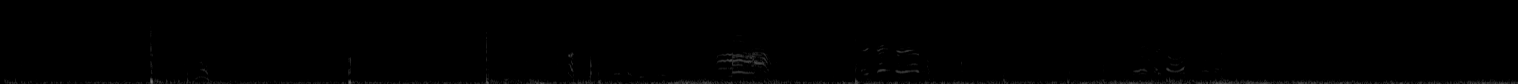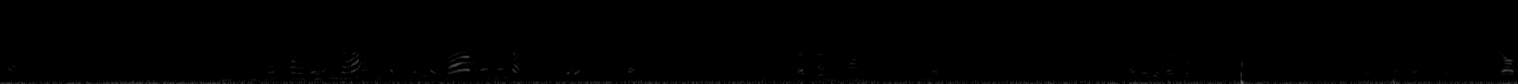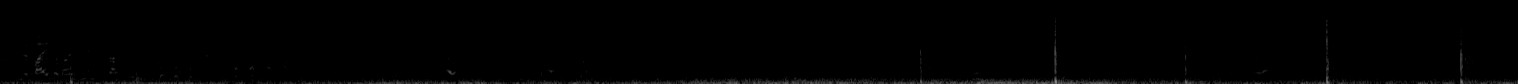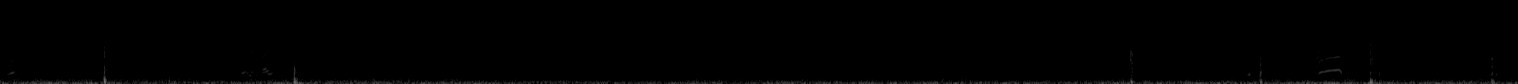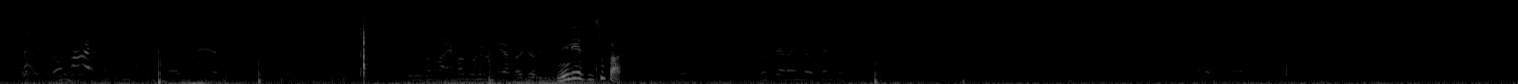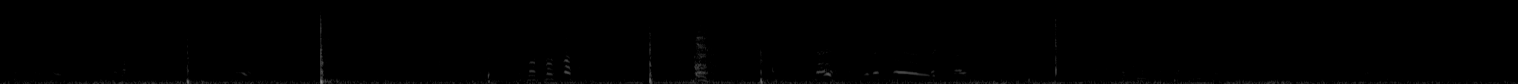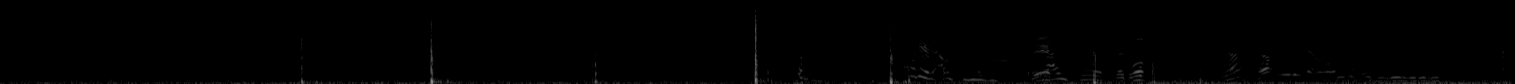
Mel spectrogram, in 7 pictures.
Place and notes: Berliner Vorstadt, Potsdam, Deutschland - Volleyball
Beachvolleyball auf dem Gelände der Schiffbauergasse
